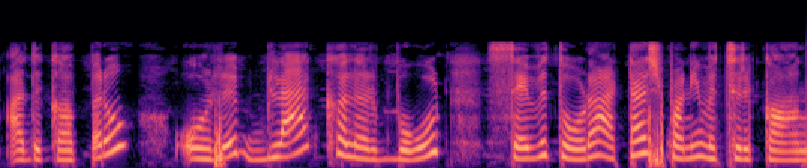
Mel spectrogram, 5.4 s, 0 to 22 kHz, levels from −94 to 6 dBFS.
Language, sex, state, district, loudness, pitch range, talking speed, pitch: Tamil, female, Tamil Nadu, Nilgiris, -16 LUFS, 225-310 Hz, 100 wpm, 250 Hz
